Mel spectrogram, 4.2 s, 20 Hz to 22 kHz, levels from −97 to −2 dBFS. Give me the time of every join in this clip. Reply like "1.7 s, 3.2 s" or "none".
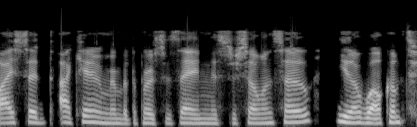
3.2 s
